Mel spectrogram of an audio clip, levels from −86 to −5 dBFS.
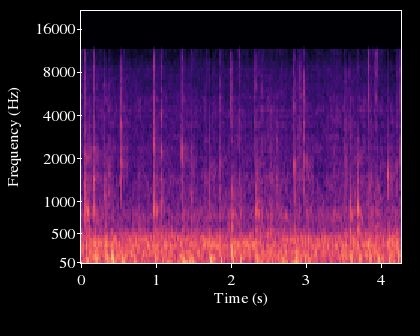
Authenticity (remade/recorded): remade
